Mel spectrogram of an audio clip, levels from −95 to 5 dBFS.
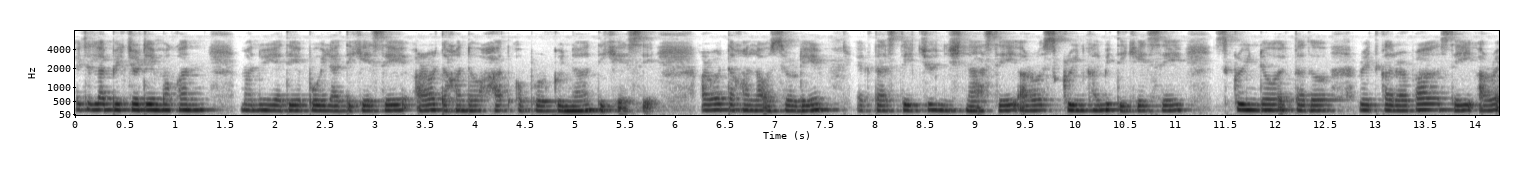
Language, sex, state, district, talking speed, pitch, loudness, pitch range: Nagamese, female, Nagaland, Dimapur, 195 wpm, 185 Hz, -17 LUFS, 180-195 Hz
